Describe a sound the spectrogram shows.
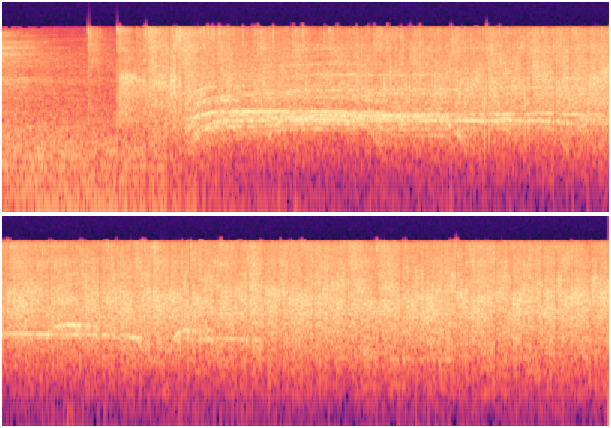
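An audience cheers and applauds in a large hall.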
